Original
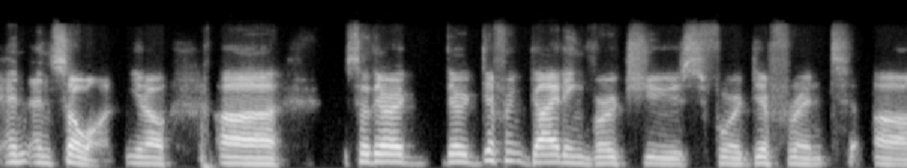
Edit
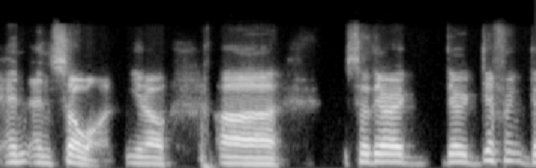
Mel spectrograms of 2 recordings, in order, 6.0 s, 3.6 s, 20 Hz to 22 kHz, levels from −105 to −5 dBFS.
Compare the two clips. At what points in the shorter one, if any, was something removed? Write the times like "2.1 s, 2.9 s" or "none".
none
